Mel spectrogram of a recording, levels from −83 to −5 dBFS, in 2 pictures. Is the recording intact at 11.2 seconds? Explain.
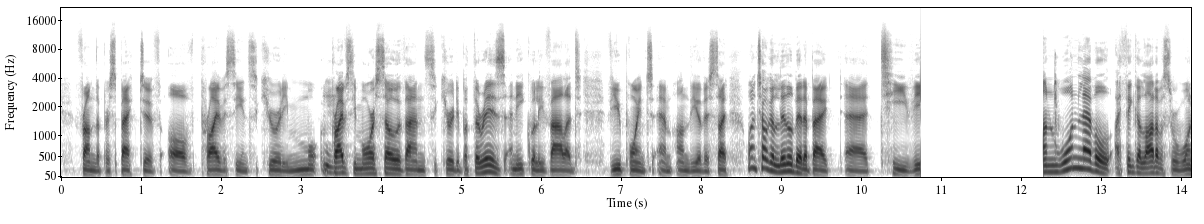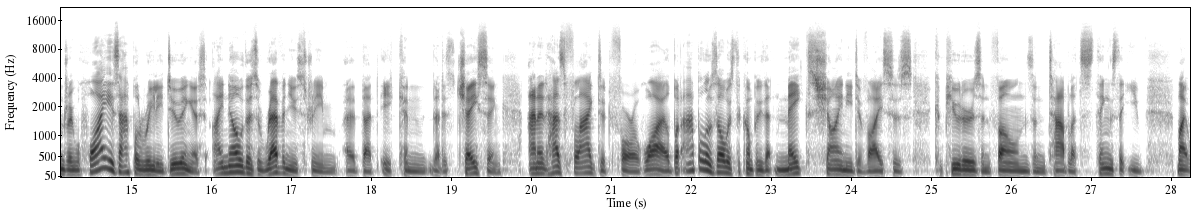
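No, 11.2 s falls inside an audio dropout to silence running from 10.74 to 12.27 s. The speech cuts out for about 1.5 s into dead digital silence, no room tone at all, likely because the input was lost while silence kept being written, then picks up at "one level I think".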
